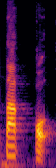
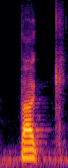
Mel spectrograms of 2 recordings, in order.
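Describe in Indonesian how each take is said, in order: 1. Huruf 'k' di akhir memantul dengan gema. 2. Huruf 'k' di akhir dilepas dengan napas mengalir. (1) "jangan tak kok, jangan salah... bukan qalqalah" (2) "ada napas yang mengalir, seperti memercik"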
